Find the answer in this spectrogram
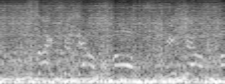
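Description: Arena crowd shouting and cheering over music with a steady low bass.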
